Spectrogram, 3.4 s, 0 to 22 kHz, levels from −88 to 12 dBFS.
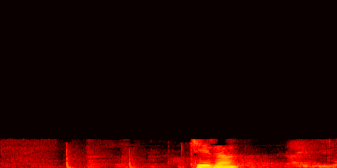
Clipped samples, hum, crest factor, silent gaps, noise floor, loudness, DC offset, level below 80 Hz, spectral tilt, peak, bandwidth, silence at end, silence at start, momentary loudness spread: under 0.1%; none; 18 dB; none; -54 dBFS; -21 LUFS; under 0.1%; -44 dBFS; -11.5 dB/octave; -8 dBFS; 4 kHz; 0 s; 0.65 s; 26 LU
